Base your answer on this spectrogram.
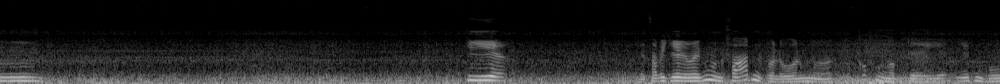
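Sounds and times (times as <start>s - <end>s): wind rush on microphone: 0.0s - 10.0s.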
